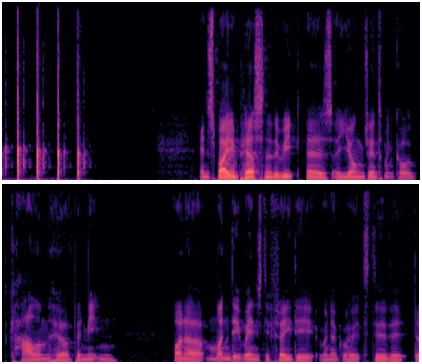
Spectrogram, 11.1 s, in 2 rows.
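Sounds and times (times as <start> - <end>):
round of applause: 0.0 - 1.1
speech: 2.6 - 7.2, 7.9 - 11.1.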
